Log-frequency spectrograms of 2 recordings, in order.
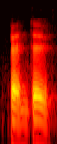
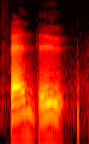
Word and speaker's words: Beinn Dubh: The thing is, those people are actually closest because the B isn't actually pronounced. So that may be the spelling, but the pronunciation is just Beinn Dubh. Beinn Dubh.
